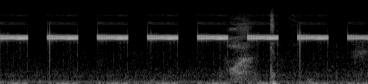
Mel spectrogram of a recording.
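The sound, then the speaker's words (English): A high, steady siren tone pulses on and off in quick regular beeps, about two per second, loud, with funky music and a faint low rumble underneath. “You hear sirens, you panic with funky music under it”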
